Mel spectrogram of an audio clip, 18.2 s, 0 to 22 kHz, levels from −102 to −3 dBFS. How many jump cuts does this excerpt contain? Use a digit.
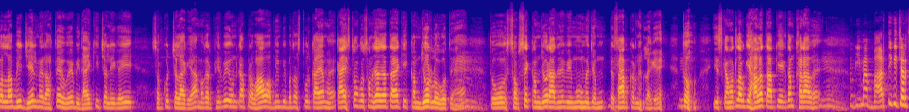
2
